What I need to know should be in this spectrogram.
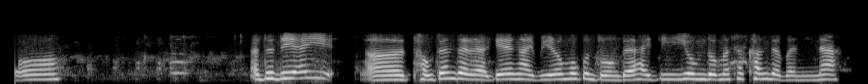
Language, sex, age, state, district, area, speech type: Manipuri, female, 30-45, Manipur, Kangpokpi, urban, conversation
